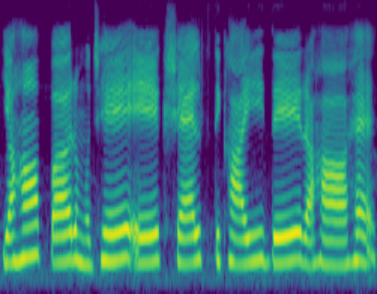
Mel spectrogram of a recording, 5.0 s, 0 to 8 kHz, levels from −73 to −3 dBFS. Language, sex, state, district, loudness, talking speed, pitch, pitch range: Hindi, female, Madhya Pradesh, Katni, -12 LUFS, 105 wpm, 235 Hz, 225-245 Hz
